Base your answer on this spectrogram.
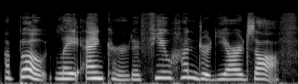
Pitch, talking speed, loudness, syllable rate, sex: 255 Hz, 180 wpm, -18 LUFS, 4.2 syllables/s, female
